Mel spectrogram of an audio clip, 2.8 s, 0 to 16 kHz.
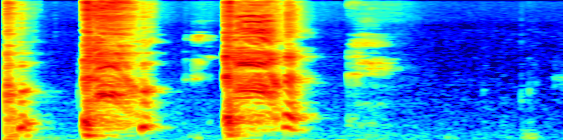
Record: {
  "three_cough_length": "2.8 s",
  "three_cough_amplitude": 32768,
  "three_cough_signal_mean_std_ratio": 0.41,
  "survey_phase": "beta (2021-08-13 to 2022-03-07)",
  "age": "18-44",
  "gender": "Female",
  "wearing_mask": "No",
  "symptom_cough_any": true,
  "symptom_runny_or_blocked_nose": true,
  "symptom_sore_throat": true,
  "symptom_fatigue": true,
  "symptom_fever_high_temperature": true,
  "symptom_headache": true,
  "symptom_change_to_sense_of_smell_or_taste": true,
  "smoker_status": "Never smoked",
  "respiratory_condition_asthma": false,
  "respiratory_condition_other": false,
  "recruitment_source": "Test and Trace",
  "submission_delay": "1 day",
  "covid_test_result": "Positive",
  "covid_test_method": "RT-qPCR",
  "covid_ct_value": 21.7,
  "covid_ct_gene": "ORF1ab gene"
}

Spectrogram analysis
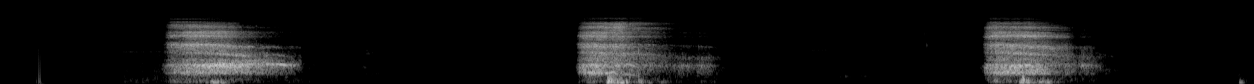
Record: {
  "exhalation_length": "12.5 s",
  "exhalation_amplitude": 16066,
  "exhalation_signal_mean_std_ratio": 0.38,
  "survey_phase": "alpha (2021-03-01 to 2021-08-12)",
  "age": "45-64",
  "gender": "Male",
  "wearing_mask": "No",
  "symptom_none": true,
  "smoker_status": "Ex-smoker",
  "respiratory_condition_asthma": false,
  "respiratory_condition_other": false,
  "recruitment_source": "REACT",
  "submission_delay": "2 days",
  "covid_test_result": "Negative",
  "covid_test_method": "RT-qPCR"
}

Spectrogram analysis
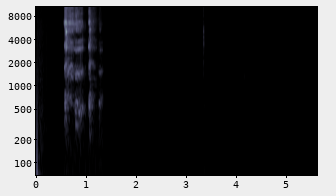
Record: {
  "cough_length": "5.6 s",
  "cough_amplitude": 275,
  "cough_signal_mean_std_ratio": 0.2,
  "survey_phase": "beta (2021-08-13 to 2022-03-07)",
  "age": "45-64",
  "gender": "Female",
  "wearing_mask": "No",
  "symptom_none": true,
  "smoker_status": "Never smoked",
  "respiratory_condition_asthma": false,
  "respiratory_condition_other": false,
  "recruitment_source": "REACT",
  "submission_delay": "1 day",
  "covid_test_result": "Negative",
  "covid_test_method": "RT-qPCR",
  "influenza_a_test_result": "Negative",
  "influenza_b_test_result": "Negative"
}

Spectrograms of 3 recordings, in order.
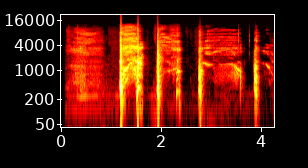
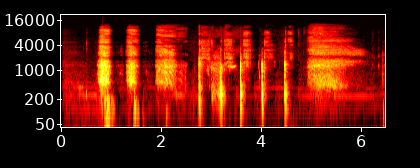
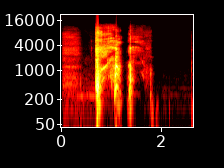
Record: {
  "three_cough_length": "4.3 s",
  "three_cough_amplitude": 32768,
  "three_cough_signal_mean_std_ratio": 0.33,
  "exhalation_length": "6.5 s",
  "exhalation_amplitude": 32072,
  "exhalation_signal_mean_std_ratio": 0.34,
  "cough_length": "2.6 s",
  "cough_amplitude": 32768,
  "cough_signal_mean_std_ratio": 0.27,
  "survey_phase": "beta (2021-08-13 to 2022-03-07)",
  "age": "45-64",
  "gender": "Male",
  "wearing_mask": "No",
  "symptom_cough_any": true,
  "symptom_new_continuous_cough": true,
  "symptom_runny_or_blocked_nose": true,
  "symptom_sore_throat": true,
  "symptom_fatigue": true,
  "symptom_fever_high_temperature": true,
  "symptom_headache": true,
  "symptom_change_to_sense_of_smell_or_taste": true,
  "symptom_onset": "3 days",
  "smoker_status": "Ex-smoker",
  "respiratory_condition_asthma": true,
  "respiratory_condition_other": false,
  "recruitment_source": "Test and Trace",
  "submission_delay": "1 day",
  "covid_test_result": "Positive",
  "covid_test_method": "RT-qPCR",
  "covid_ct_value": 27.1,
  "covid_ct_gene": "ORF1ab gene"
}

